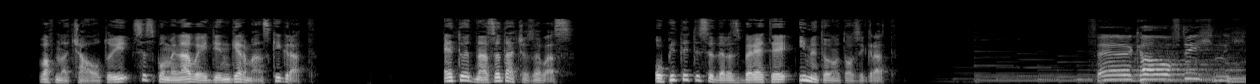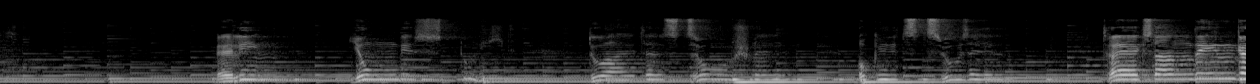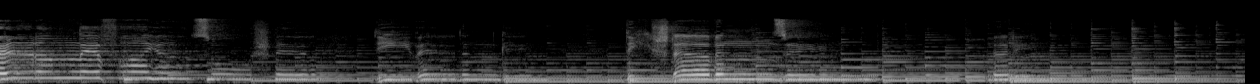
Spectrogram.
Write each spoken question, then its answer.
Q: Опитайте се да разберете името на този град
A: Берлин. Берлин.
